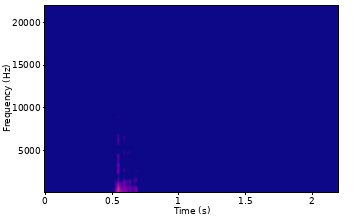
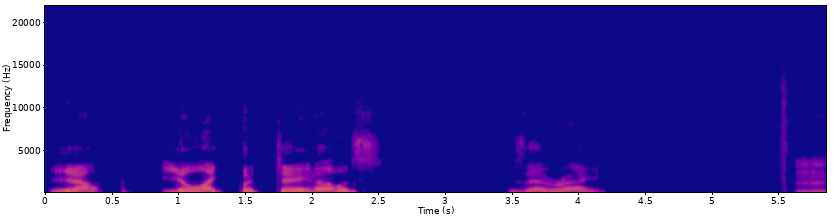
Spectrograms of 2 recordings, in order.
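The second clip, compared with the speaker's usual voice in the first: Joe-like voice; 7 semitones higher, 6 dB louder than usual. Pretend. Quoting the abridged anime to friends, loud cartoon cop bark. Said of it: "You sound like ... Family Guy. Joe".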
